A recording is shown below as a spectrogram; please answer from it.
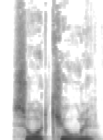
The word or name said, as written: sortkjole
